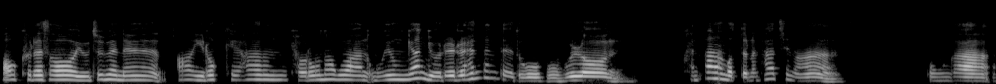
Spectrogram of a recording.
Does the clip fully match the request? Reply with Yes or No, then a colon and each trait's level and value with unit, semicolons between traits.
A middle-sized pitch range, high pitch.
Yes: average, 3.9 semitones; high, 205 Hz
